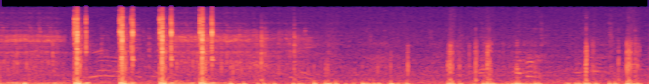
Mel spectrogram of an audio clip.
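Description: Paintball gunfire: irregular sharp pops of markers firing and balls breaking, several close together in the first two seconds and more spaced out later, over a low rumble on the camera microphone.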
